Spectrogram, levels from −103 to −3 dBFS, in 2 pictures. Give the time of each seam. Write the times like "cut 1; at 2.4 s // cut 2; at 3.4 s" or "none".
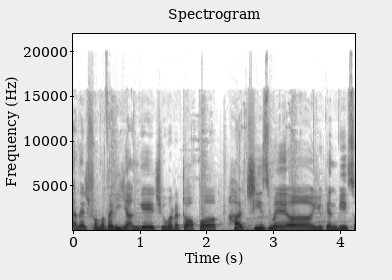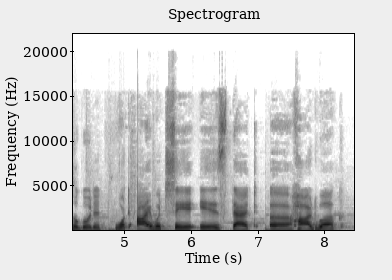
cut 1; at 2.3 s // cut 2; at 4.7 s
